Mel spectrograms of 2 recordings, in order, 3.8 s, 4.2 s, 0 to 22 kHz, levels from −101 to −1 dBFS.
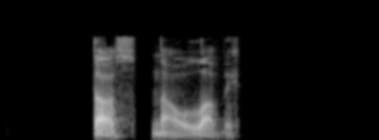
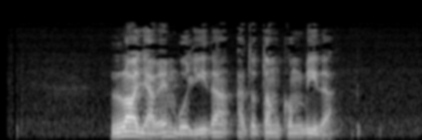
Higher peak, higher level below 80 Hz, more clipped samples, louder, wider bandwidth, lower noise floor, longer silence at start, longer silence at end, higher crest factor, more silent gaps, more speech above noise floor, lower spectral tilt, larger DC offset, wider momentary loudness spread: about the same, -8 dBFS vs -6 dBFS; second, -74 dBFS vs -68 dBFS; neither; second, -30 LUFS vs -26 LUFS; second, 7.8 kHz vs 11.5 kHz; first, under -90 dBFS vs -71 dBFS; second, 0.95 s vs 1.1 s; first, 1.4 s vs 0.9 s; about the same, 26 dB vs 22 dB; first, 1.37-1.51 s vs none; first, over 61 dB vs 45 dB; about the same, -5 dB/octave vs -5.5 dB/octave; neither; first, 16 LU vs 13 LU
